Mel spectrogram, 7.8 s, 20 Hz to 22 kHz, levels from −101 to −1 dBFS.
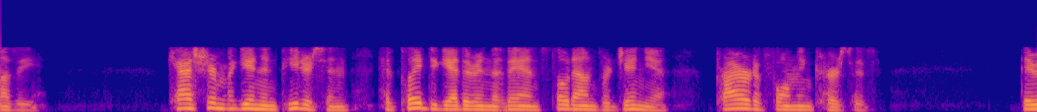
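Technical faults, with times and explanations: Throughout: G.729 codec. The speech is rebuilt from a vocal tract filter, pitch predictor and sparse pulses, which fits roughly 8 kbit/s and gives a rough, slightly synthetic tone. A spectrogram shows nothing above 4 kHz and smeared, grainy harmonics.
1.67–1.76 s and 3.72–3.81 s: VoIP packet loss concealed by the speech codec. About 20 ms and then 40 ms went missing, the second just after "played together in the", which fits one and two lost packets. The decoder stretched its last pitch and filter into a fading buzzy tone or coloured noise, and the speech stays weak until it recovers. On a waveform, the envelope sags smoothly, with repetitive periodic cycles. On a spectrogram, the harmonics are frozen and steady rather than following the speech.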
